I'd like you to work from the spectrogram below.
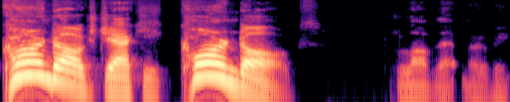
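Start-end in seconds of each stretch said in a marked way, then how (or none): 0.0-2.2 very loud, wailing, drawn-out swooping scream. Retelling a favorite movie scene: imitating someone screaming. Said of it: "the guy's sitting there screaming".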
